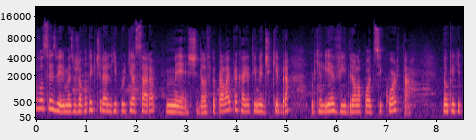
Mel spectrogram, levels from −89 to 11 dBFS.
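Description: At 1.49 s there is a brief burst of damaged data in the compressed stream. It lasts about 14 milliseconds and is heard as a short chirp or blip. A second, similar event runs from 5.02 to 5.04 s. In both places the coded bytes are wrong. The decoder cannot read those frames correctly and loses its place. It then hunts for the next valid frame header. That lost sync is what causes the glitch you hear.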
